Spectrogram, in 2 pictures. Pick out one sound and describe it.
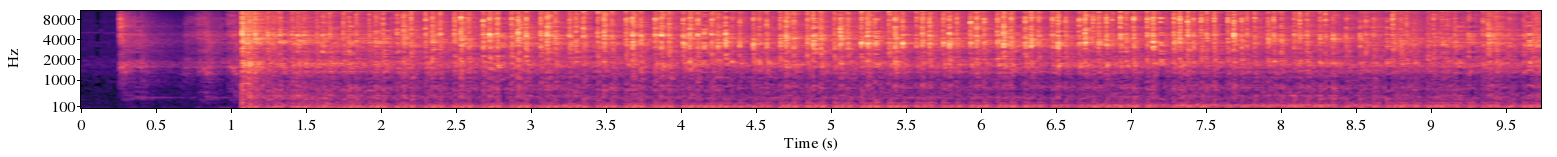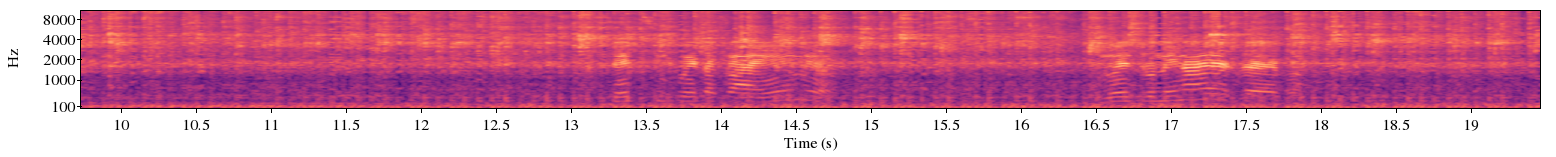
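A Harley-Davidson Sportster V-twin motorcycle engine rumbles while cruising.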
